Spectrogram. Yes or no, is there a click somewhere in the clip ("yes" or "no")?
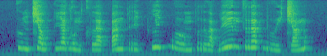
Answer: no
